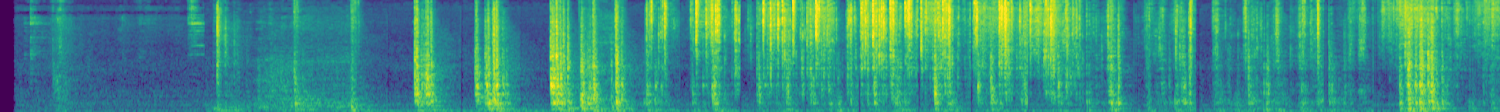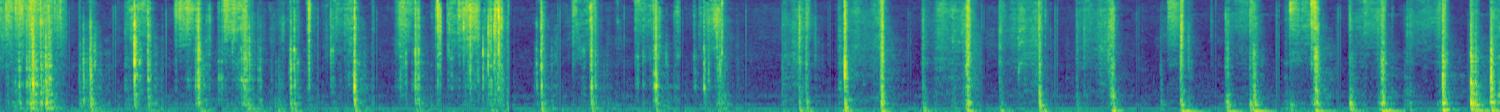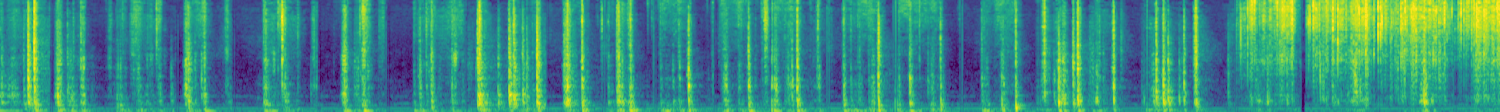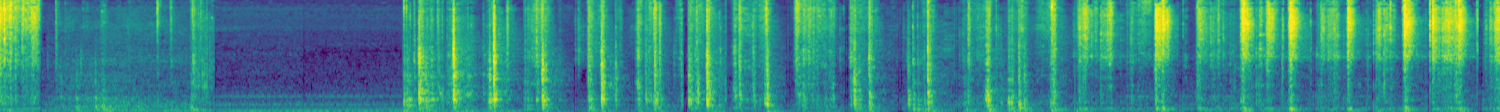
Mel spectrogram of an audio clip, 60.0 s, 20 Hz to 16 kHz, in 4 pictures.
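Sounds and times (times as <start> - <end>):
containers clicking and thunking: 4.1 - 25.6, 27.1 - 45.4, 49.0 - 60.0.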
